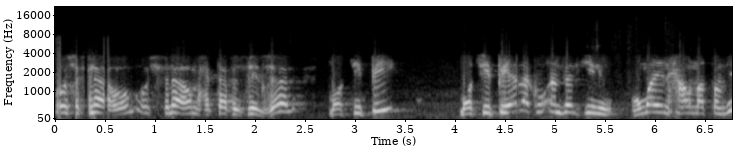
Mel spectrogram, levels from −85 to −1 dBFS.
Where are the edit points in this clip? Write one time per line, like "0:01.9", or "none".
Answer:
0:02.5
